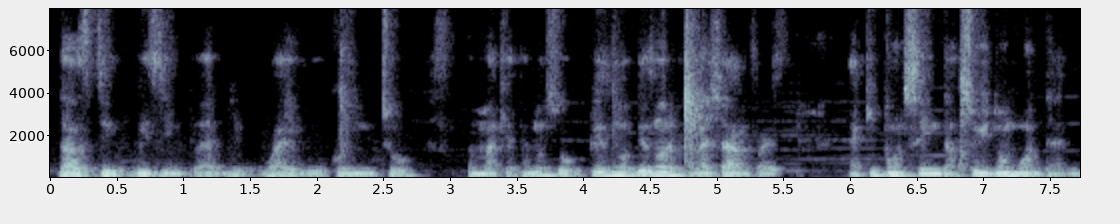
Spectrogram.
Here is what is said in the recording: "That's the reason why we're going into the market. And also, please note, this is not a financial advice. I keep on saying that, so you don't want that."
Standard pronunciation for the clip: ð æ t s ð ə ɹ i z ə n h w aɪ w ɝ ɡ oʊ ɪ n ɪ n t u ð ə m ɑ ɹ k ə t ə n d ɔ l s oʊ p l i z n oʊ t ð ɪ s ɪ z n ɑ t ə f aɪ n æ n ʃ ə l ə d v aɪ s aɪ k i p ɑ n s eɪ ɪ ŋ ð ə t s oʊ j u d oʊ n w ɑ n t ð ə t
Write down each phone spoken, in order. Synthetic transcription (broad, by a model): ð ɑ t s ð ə ɹ i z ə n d w aɪ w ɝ ɡ oʊ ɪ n ɪ n t u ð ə m ɑ k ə t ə n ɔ s oʊ p l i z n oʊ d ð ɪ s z n ɑ t ə f aɪ n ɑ n ʃ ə l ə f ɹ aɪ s aɪ k i p ɑ n s eɪ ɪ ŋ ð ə t s oʊ j u d oʊ n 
